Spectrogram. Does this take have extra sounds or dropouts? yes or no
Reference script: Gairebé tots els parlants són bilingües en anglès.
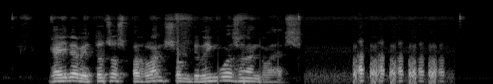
yes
